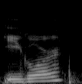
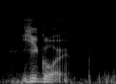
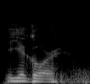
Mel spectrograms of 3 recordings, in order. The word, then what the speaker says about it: Yegor: It's just like people say Igor, right? Which is like fine. It's a Russian name, but actually the correct pronunciation would be Yegor.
